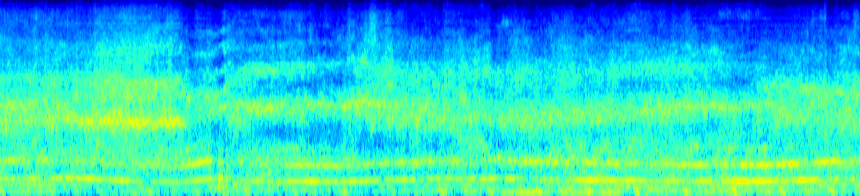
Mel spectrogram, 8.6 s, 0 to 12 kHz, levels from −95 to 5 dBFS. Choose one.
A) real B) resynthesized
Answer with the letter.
B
